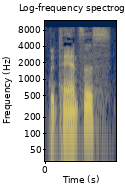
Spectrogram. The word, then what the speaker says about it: Betances: How to say his name? It's Betances. – I They always say Betances on the broadcast. It's probably, you go to his house, they're going to call him Betances.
